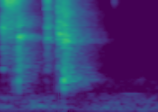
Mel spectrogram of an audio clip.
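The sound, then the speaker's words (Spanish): A beer being opened live during an Instagram broadcast: a sharp crack followed by a second hissing burst, both bright and loud, fading out within half a second into silence. No talking. “Y pues bueno, ya me puse un poquito nervioso, por eso voy a abrir la cerveza en vivo.”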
